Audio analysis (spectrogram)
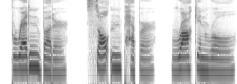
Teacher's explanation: the D in and often disappears when it's between two consonants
